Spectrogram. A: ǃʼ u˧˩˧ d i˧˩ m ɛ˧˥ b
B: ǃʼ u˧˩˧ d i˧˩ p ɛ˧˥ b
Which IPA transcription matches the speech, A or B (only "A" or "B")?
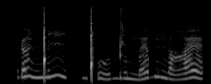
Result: A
